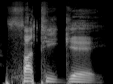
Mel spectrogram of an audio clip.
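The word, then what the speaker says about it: fatigué: that is fatigue and in the feminine it is still fatigue it's just spelled with an extra e so you don't hear a difference in the pronunciation you just see the difference in the spelling but they're both pronounced satige and what is fatigue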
